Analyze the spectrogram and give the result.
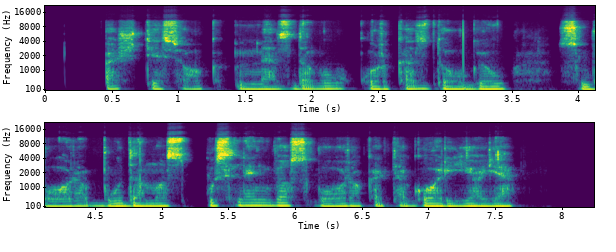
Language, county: Lithuanian, Utena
